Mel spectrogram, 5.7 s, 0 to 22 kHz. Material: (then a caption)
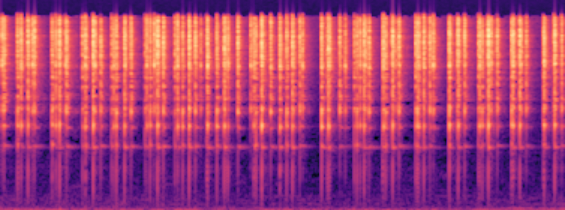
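Thin metal. Long nails tap fast on a hollow green metal aerosol can with a white cap. The result is rapid bursts of bright, clicky metallic taps with a thin ringing tone near 1.9 kHz that dies almost at once.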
